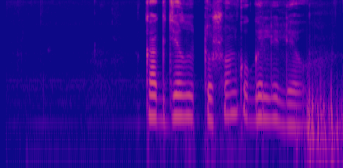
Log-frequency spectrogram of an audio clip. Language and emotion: Russian, neutral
